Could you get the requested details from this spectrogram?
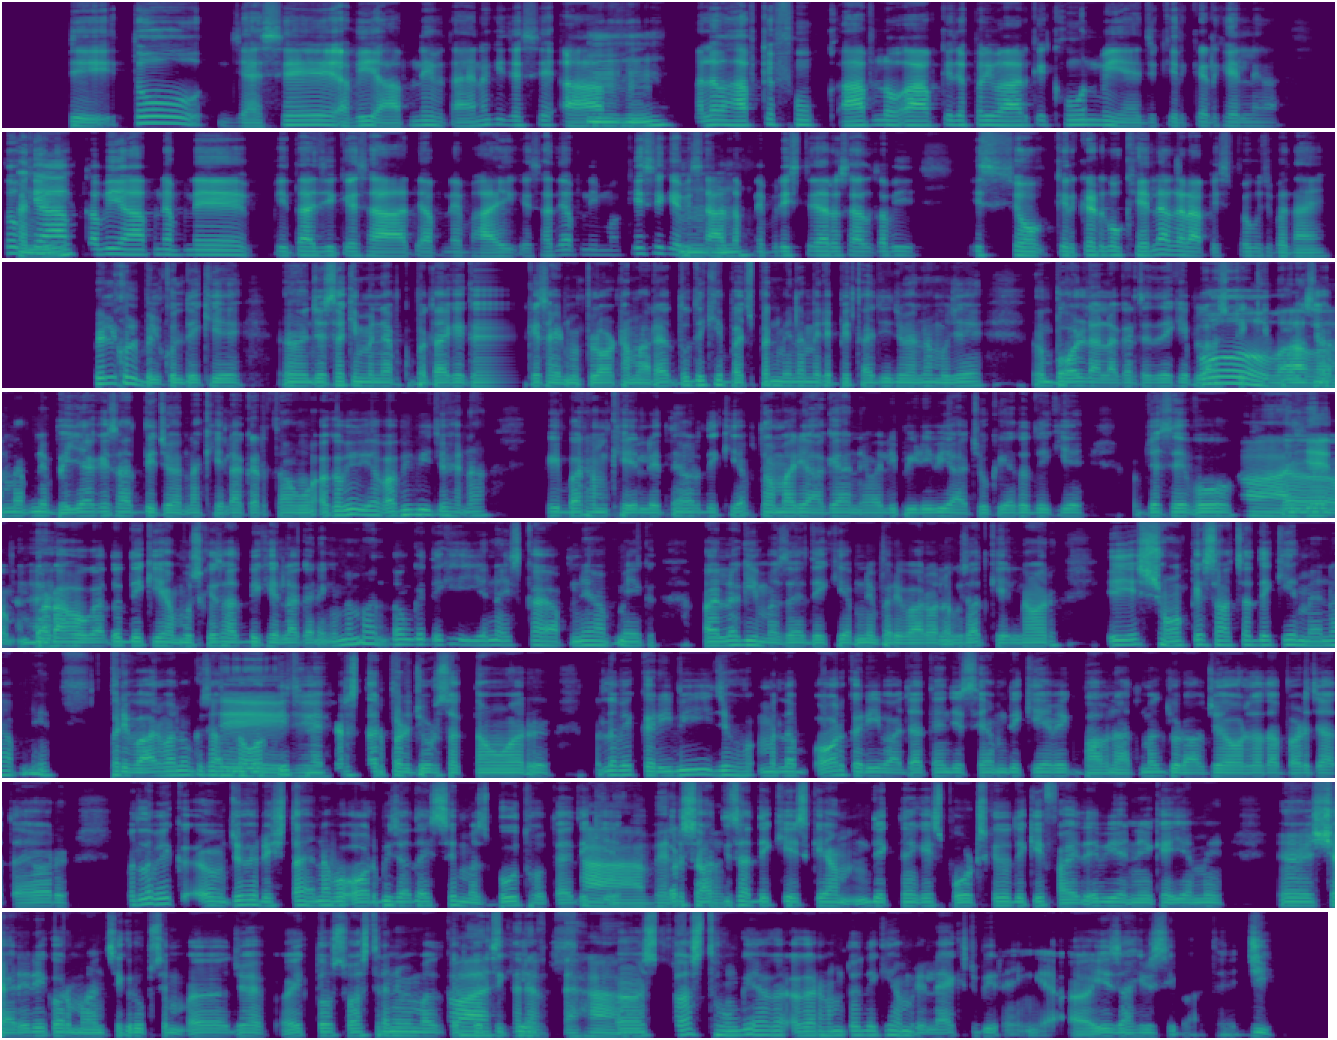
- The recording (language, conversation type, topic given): Hindi, podcast, कौन सा शौक आपको सबसे ज़्यादा सुकून देता है?
- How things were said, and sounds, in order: in English: "साइड़"; in English: "प्लॉट"; tapping; in English: "बॉल"; in English: "स्पोर्ट्स"; in English: "रिलैक्सड"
